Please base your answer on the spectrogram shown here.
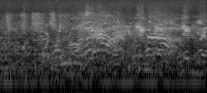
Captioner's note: people chatter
